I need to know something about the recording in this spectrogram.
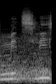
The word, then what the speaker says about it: Metzli: Alors tu me parlais tout à l'heure de Metzli, est-ce que je le prononce bien? Oui, Metzli.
